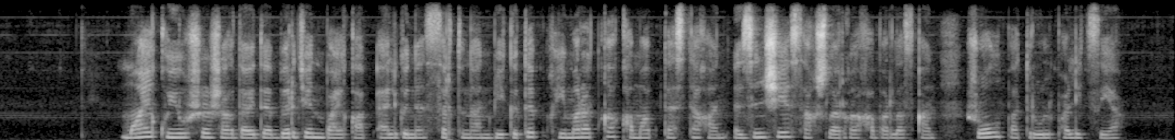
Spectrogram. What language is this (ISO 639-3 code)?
kaz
